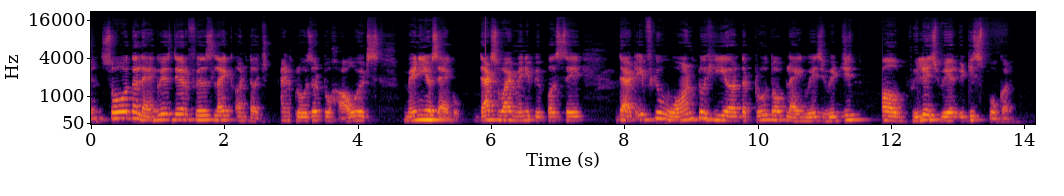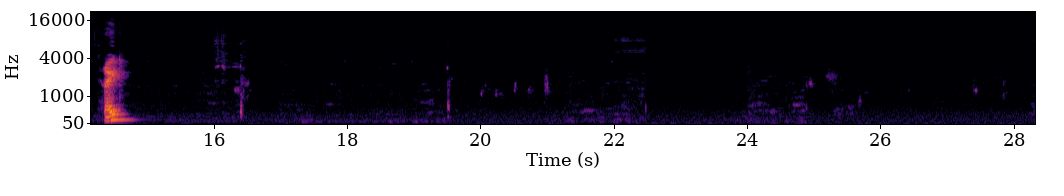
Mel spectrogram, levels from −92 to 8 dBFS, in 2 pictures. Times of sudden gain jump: none

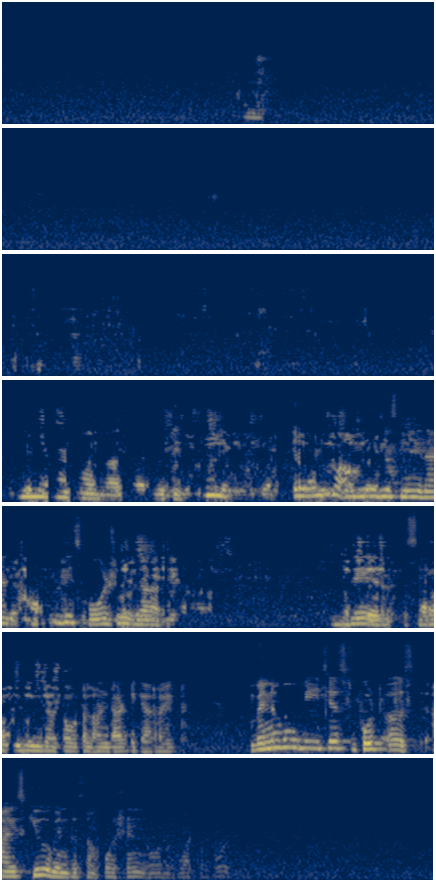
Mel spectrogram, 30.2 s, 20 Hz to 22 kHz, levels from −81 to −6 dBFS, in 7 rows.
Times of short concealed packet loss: none

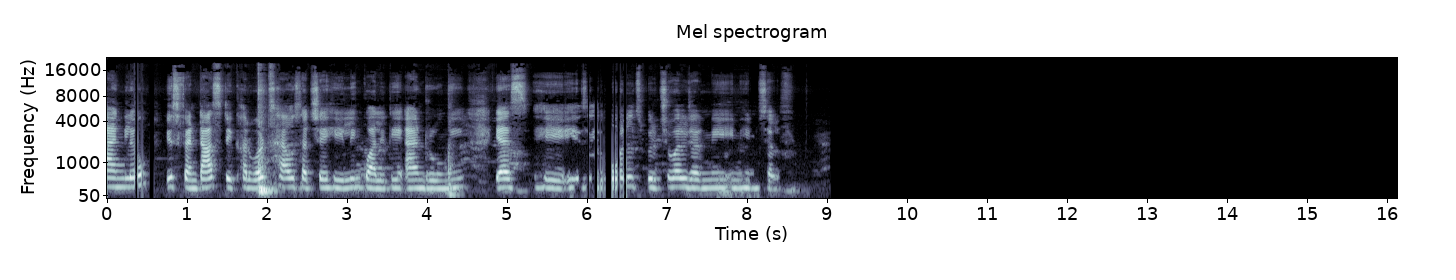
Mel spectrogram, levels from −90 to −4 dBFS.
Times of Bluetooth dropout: 0.35-0.59, 6.01-6.50

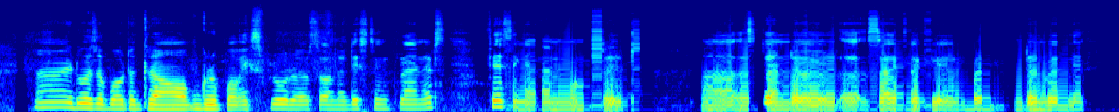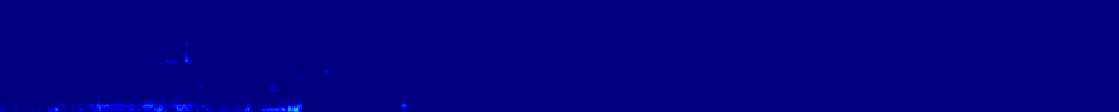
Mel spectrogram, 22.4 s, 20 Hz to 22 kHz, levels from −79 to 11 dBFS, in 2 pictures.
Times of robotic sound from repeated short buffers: 5.05-22.38

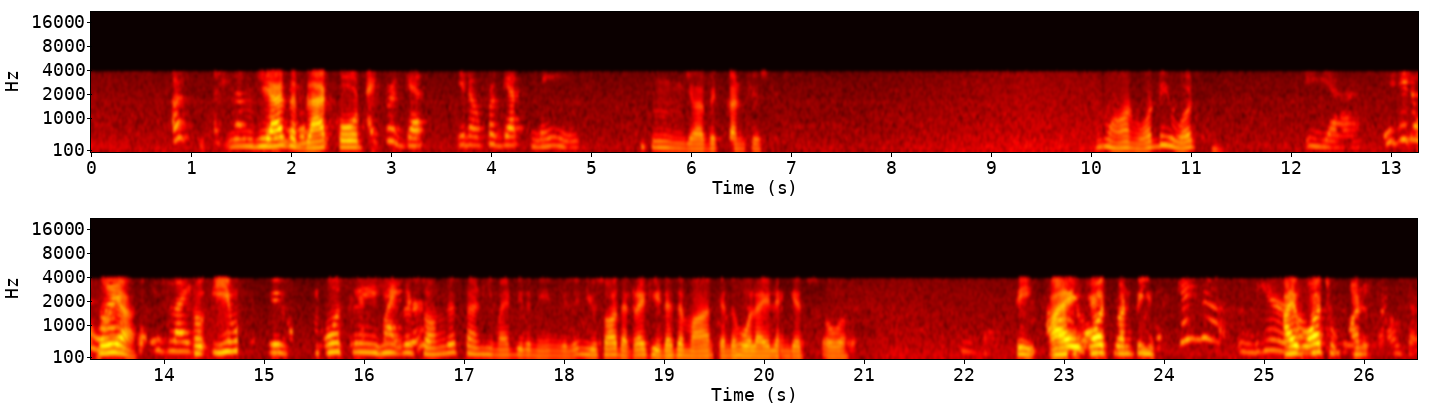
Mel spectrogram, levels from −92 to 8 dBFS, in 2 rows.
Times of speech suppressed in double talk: 2.09-2.96, 13.65-17.02, 22.83-24.19, 25.59-26.31

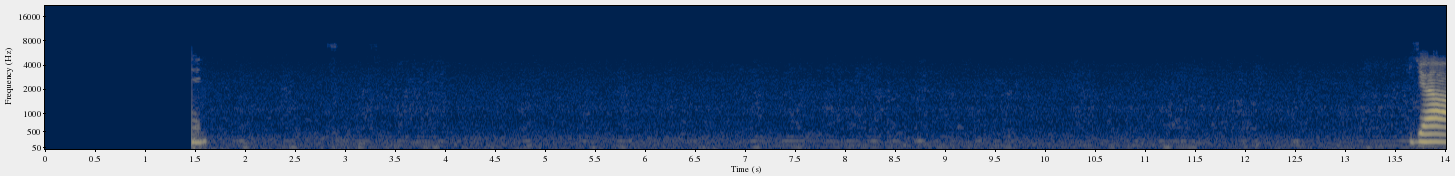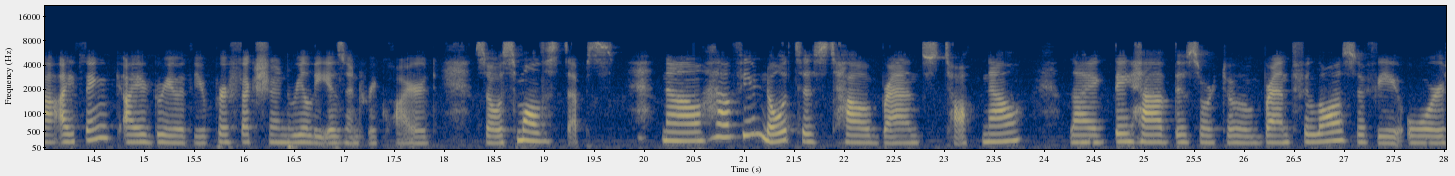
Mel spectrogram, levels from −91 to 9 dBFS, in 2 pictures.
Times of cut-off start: 0.00-1.46

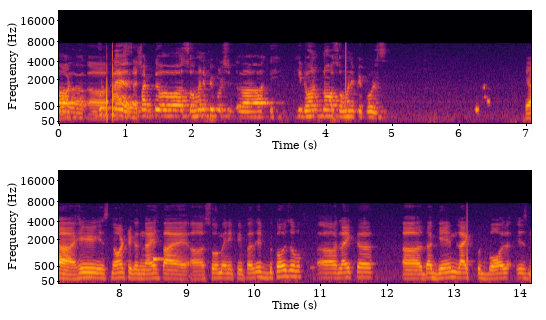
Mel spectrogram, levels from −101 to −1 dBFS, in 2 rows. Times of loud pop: 0.72-0.83, 4.31-4.33, 13.21-13.23

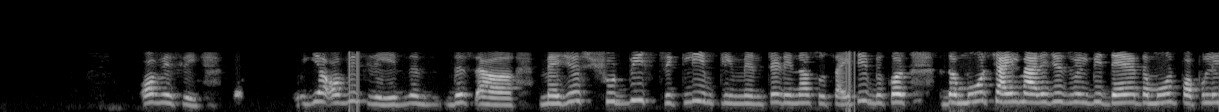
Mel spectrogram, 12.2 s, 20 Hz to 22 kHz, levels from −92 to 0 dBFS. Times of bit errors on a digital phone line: 3.49-3.60, 8.47-8.55

